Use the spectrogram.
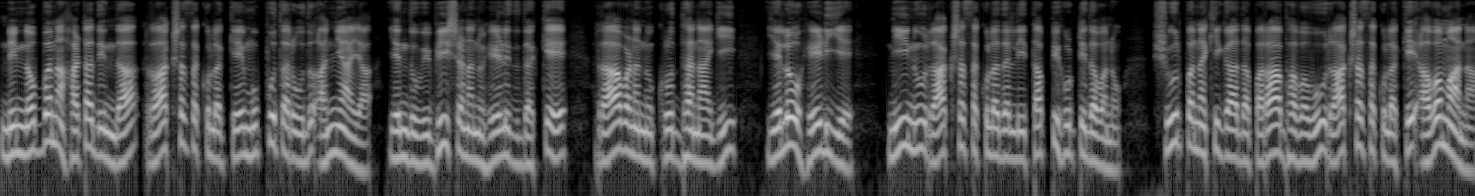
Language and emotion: Kannada, neutral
